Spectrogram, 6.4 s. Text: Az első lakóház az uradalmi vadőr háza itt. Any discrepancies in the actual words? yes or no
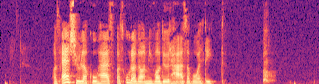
yes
